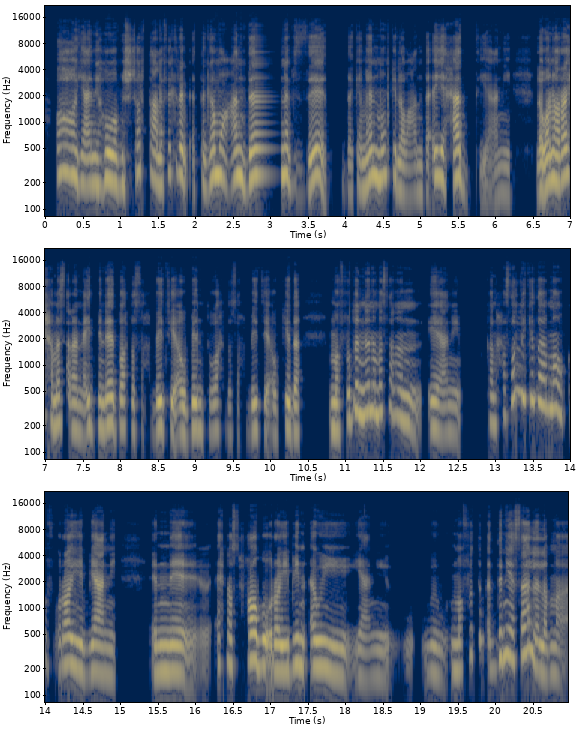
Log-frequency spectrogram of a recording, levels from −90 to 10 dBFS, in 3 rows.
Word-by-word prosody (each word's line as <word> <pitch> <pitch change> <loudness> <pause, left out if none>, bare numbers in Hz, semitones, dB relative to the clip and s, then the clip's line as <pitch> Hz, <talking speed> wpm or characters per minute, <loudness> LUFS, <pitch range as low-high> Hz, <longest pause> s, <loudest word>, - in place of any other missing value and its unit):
آه، 260 -1 +1
يعني 195 0 -1
هو 220 -2 +6
مش 195 0 -4
شرط 260 -1 -8
على 210 -4 0
فكرة 255 +3 -2
يبقى 230 - 0
التجمُّع 225 +7 +1
عندي 220 +1 +3 0.4
أنا 250 0 +4
بالذات، 200 - 0
ده 160 - -14
كمان 180 +9 0
ممكن 240 +1 -1
لو 160 -3 -3
عند 155 +2 -11
أي 230 +1 +2
حد، 215 - +4 0.2
يعني 150 0 -13 0.3
لو - - +5
أنا 215 +1 +6
رايحة 235 0 +4
مثلًا 195 -5 -2
عيد 195 +2 -2
ميلاد 200 +2 +2
واحدة 195 -2 -4
صاحبتي 185 +2 -1
أو 165 0 0
بنت 180 +2 0
واحدة 175 -1 -10
صاحبتي 175 +3 -6
أو 160 - -8
كده، 170 +1 0 0.4
المفروض 185 - -1
إن 275 -2 +3
أنا 295 0 +1
مثلًا 260 - -4
يعني 170 -3 -3 0.3
كان 220 -2 -8
حصل 260 - -8
لي 420 -3 0
كده 365 -3 0
موقِف 295 -8 -5
قُريّب 205 -4 +1
يعني، 180 -3 +1 0.5
إن 185 +1 +2 0.6
إحنا 225 0 -5
أصحاب 245 +2 +4
وقريّبين 205 +1 +3
أوي 200 -5 +2 0.2
يعني 160 -1 -10 0.2
و 375 +2 -22
والمفروض 195 - -9
تبقى 430 - -10
الدنيا 265 +7 -1
سهلة 295 -1 +1
لمّا 180 -2 -3
200 Hz, 165 wpm, -23 LUFS, 180-240 Hz, 0.6 s, هو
